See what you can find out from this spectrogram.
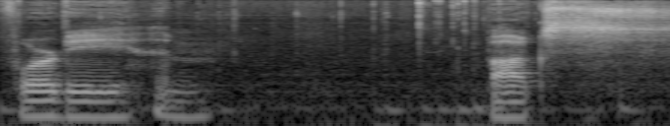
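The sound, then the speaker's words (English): Keys clatter on a computer keyboard as a web address is typed in, a quick run of light clicks, while a man's voice talks in short bursts between and over the keystrokes. “So let me just type that in,”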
